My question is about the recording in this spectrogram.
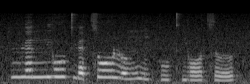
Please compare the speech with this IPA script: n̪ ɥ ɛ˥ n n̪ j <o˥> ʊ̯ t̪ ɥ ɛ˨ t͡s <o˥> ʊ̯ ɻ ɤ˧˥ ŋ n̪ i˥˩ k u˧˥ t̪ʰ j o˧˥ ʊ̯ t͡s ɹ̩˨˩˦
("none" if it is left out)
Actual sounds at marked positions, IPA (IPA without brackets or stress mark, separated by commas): o˥, o˥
